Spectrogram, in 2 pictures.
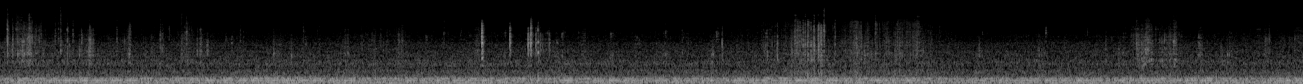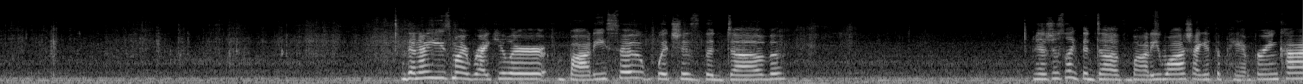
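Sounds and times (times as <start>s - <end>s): person chewing: 0.0s - 15.1s
low car hum: 0.0s - 26.0s
paper wrapper crinkling: 7.5s - 9.5s.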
